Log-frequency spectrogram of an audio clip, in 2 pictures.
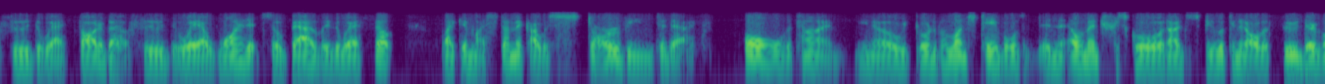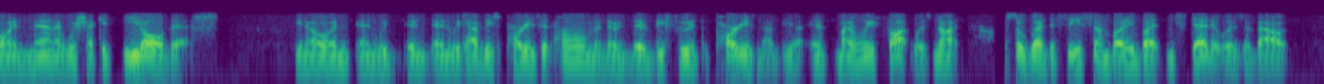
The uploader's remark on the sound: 100 Pounders Phone Meeting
